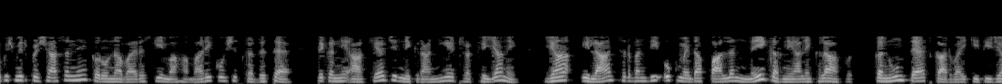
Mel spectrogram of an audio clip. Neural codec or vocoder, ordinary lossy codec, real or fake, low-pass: none; none; real; 3.6 kHz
